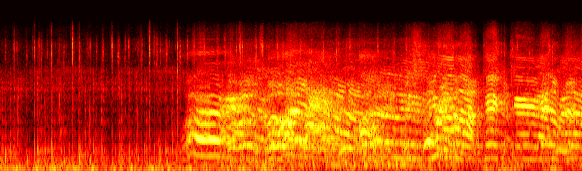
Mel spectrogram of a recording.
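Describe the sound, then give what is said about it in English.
Horses' hooves of approaching riders thud along steadily beneath a rising clamor of several voices, with the rush of riders and shouting growing suddenly louder partway through as the group draws near, coming from the same direction as the wagons. “Other hombres and horses coming, Cisco.”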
